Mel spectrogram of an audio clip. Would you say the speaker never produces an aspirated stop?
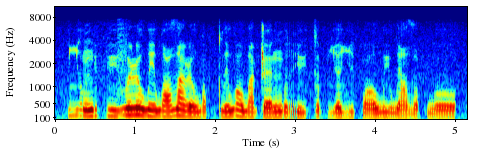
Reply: yes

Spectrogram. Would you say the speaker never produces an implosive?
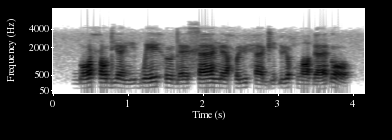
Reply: no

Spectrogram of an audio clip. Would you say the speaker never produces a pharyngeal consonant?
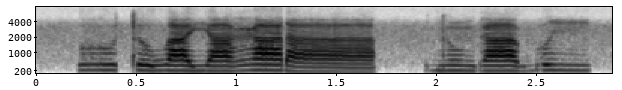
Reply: yes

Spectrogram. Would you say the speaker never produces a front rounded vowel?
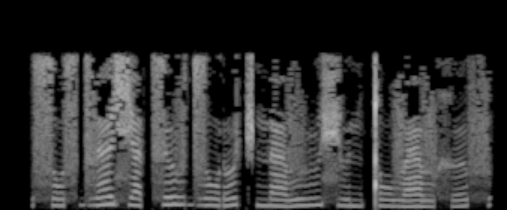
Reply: no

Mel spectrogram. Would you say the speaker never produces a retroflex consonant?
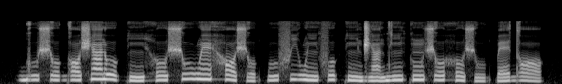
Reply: yes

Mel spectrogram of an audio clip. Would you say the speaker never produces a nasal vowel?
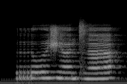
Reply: no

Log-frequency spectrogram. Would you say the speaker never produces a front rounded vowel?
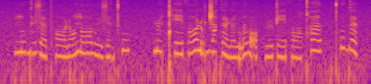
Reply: no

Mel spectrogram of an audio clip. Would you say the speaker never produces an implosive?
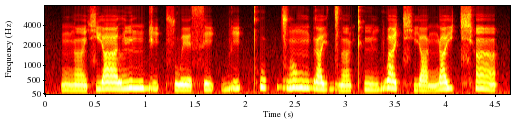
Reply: yes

